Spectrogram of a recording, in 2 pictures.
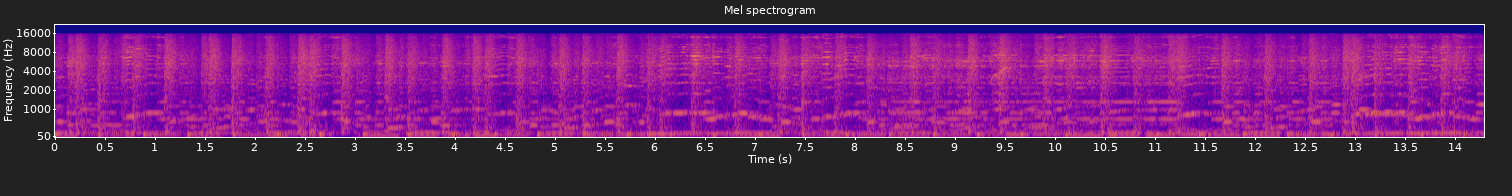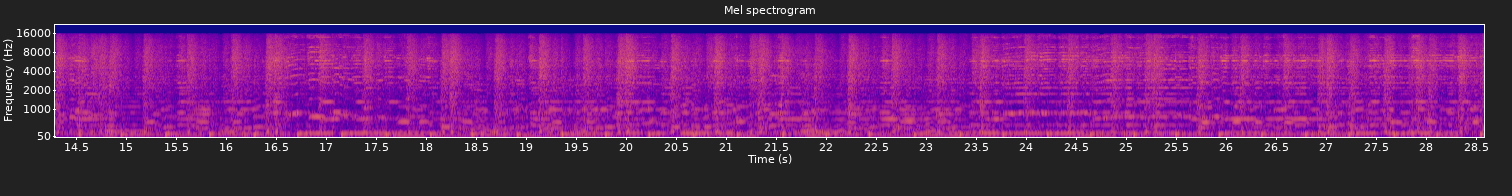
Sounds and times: Violin, fiddle: 0.0s - 28.5s.

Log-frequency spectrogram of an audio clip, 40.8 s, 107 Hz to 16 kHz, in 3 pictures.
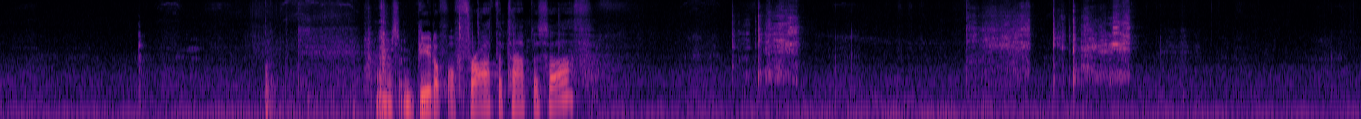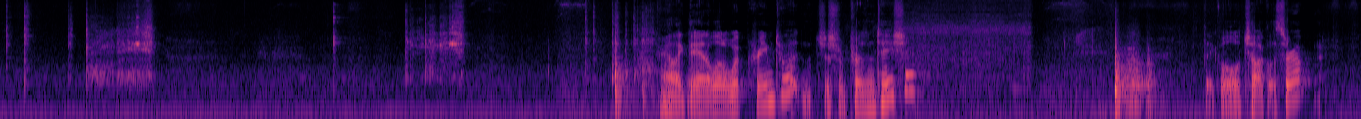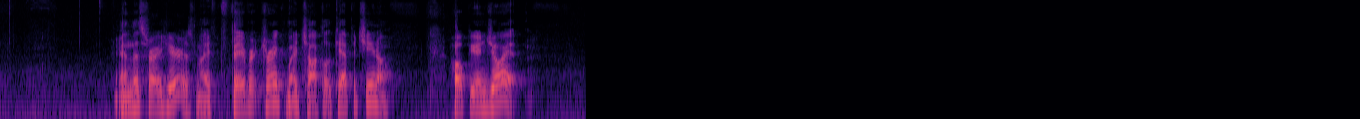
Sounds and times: Speech: 3.8s - 6.0s, 20.2s - 22.8s, 25.6s - 26.8s, 28.4s - 32.6s.

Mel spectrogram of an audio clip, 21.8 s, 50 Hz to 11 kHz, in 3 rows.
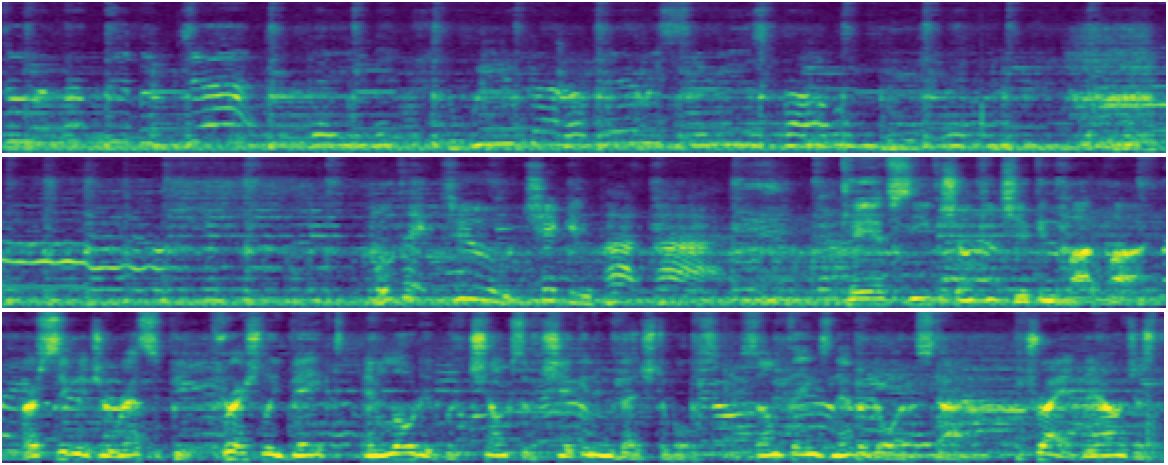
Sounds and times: Music: 0.0s - 21.8s
Speech: 9.6s - 11.7s, 12.6s - 21.8s.

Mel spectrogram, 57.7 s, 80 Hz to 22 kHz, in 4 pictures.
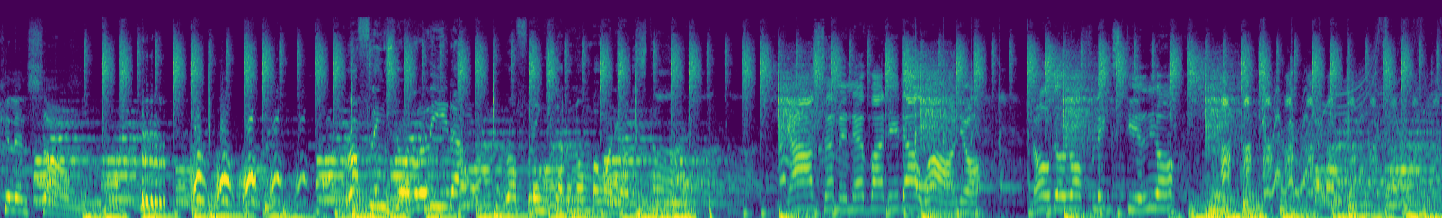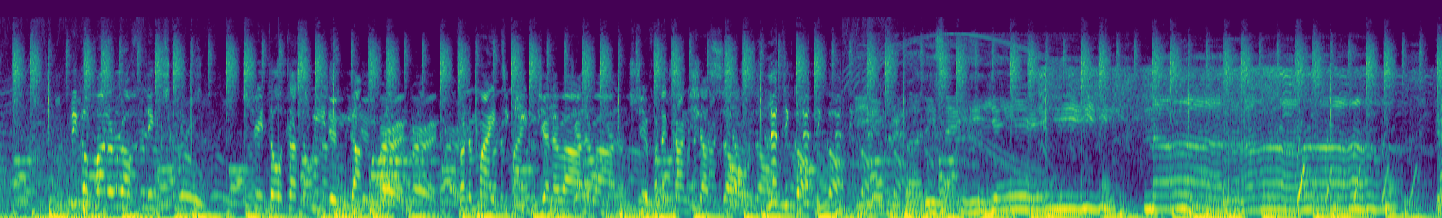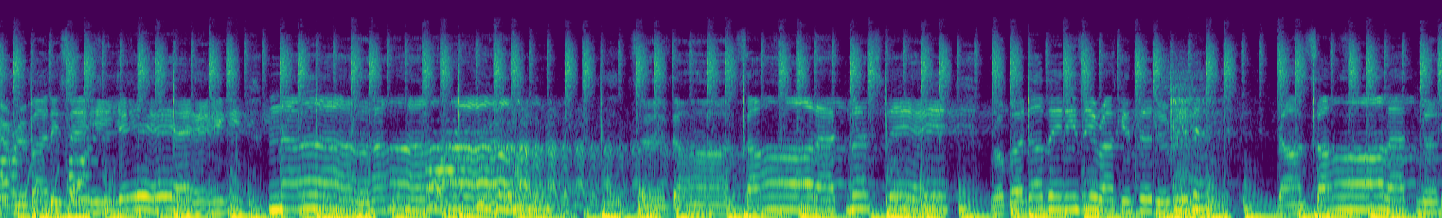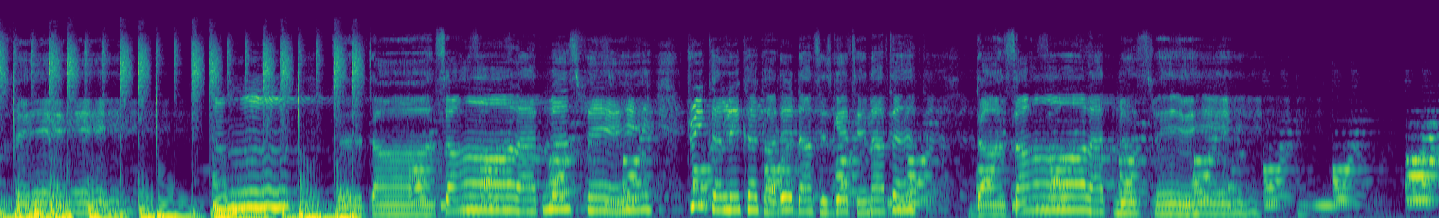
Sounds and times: Music: 0.0s - 57.6s.

